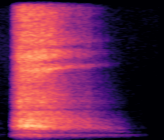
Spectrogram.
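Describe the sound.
One forceful exhale during a breathing exercise: a breathy hiss starts abruptly, peaks early and fades away over about a second, heard alone.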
